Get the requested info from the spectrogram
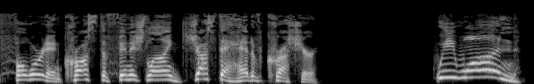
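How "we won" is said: high joyful cheer. A narrator's reading. Blaze and AJ winning the race, high cheer. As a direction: cheer the win. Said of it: "Blaze and A J cheered".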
